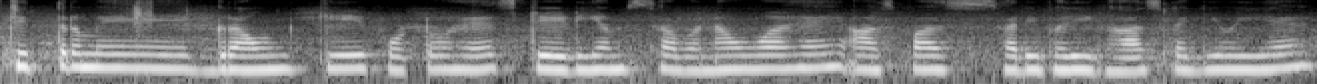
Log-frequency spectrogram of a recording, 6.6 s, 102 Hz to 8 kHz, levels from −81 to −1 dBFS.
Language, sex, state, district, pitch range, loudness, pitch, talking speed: Hindi, female, Punjab, Kapurthala, 220-235 Hz, -16 LUFS, 225 Hz, 175 wpm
